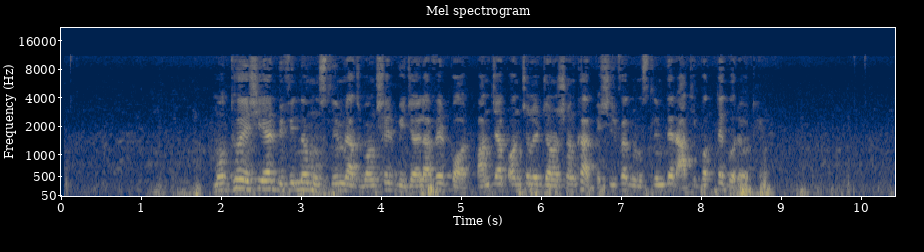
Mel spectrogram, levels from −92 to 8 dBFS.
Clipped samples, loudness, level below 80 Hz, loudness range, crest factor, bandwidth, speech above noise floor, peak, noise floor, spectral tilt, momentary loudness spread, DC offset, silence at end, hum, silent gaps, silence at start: under 0.1%; -27 LUFS; -46 dBFS; 3 LU; 20 dB; 11.5 kHz; 32 dB; -8 dBFS; -59 dBFS; -5.5 dB/octave; 14 LU; under 0.1%; 0.55 s; none; none; 1.15 s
